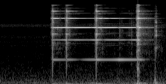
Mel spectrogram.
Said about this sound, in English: All right, hit the ding, ding, ding, ding, ding. Yeah. Again. Oh, yeah, we got to have the bell. You got to do it one more time.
